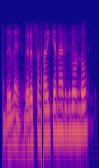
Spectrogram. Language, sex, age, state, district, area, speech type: Malayalam, female, 45-60, Kerala, Idukki, rural, conversation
